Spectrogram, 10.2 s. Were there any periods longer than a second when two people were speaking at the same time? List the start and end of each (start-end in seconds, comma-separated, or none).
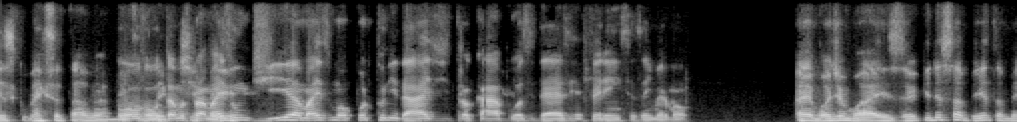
1.1-2.4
